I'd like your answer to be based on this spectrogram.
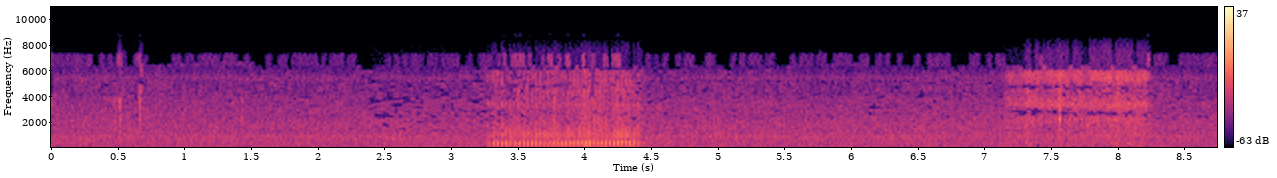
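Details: Two rattling snores on the in-breath over a steady background hiss, the first louder; loud snoring in a sleeper.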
